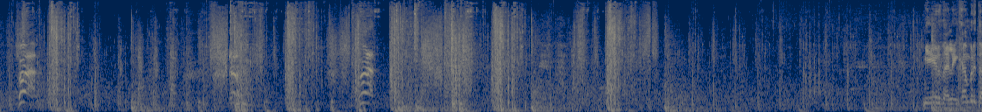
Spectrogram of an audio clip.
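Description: Heavy boots thud on stone as a soldier runs.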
